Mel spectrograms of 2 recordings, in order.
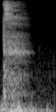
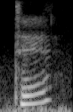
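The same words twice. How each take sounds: First: The t is only voiceless air, no vowel. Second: A voiced vowel follows the t sound. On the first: It is just the sound. "without any voice" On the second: It names the letter. "you hear that I use my voice"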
